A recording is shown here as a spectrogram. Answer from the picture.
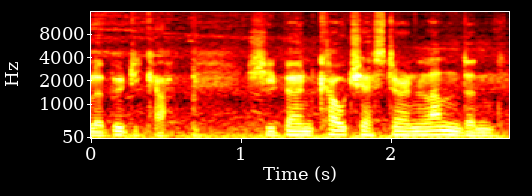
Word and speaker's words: Boudica: That is Queen Boudica, or Boudica, depending on how you wish to pronounce her, and on her chariot with her daughters.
